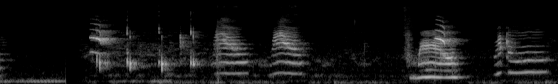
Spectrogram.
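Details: Indian ringneck parakeet talking: a quick run of sharp, chattering syllables, then drawn-out nasal meow-like words, one lower and fuller, over a faint low hum.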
